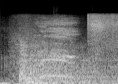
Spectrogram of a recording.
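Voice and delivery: high, drawn-out scared squeal; scared shriek. Real, not acted. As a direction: shriek at the jumpscare. Jumpscare, voice breaks high.

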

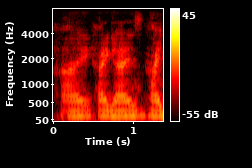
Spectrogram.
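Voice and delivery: usual speaking voice

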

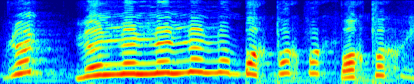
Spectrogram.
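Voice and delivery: jumpy gamer caught off guard; startled yelps. Real, not acted. Gamer spotting an enemy, startled high yelps.

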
